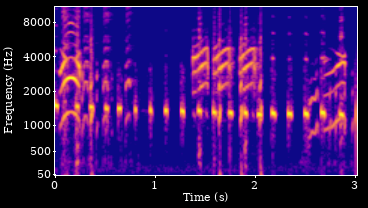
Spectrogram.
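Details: Rail lure recording pairing mandar (pelan) with tikusan, wetland birds: a steady run of short clipped notes at an even pitch, repeated about five times a second, broken by bursts of rising, harsh upslurred squeals.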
